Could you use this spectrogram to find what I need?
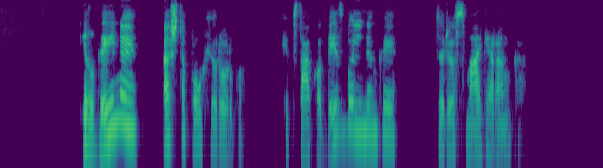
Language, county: Lithuanian, Kaunas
